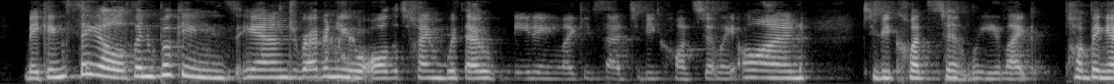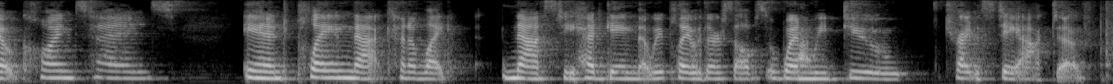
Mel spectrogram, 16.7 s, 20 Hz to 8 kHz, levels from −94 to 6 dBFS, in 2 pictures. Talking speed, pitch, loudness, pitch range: 165 wpm, 235 Hz, -24 LUFS, 220-250 Hz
